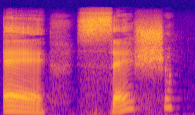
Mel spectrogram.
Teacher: So this one is a bit tricky. So remember, we've got this E accent grave here. So it's really open.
